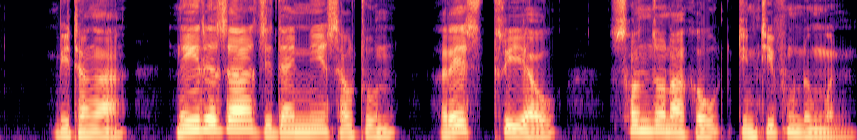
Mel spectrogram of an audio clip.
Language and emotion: Bodo, neutral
